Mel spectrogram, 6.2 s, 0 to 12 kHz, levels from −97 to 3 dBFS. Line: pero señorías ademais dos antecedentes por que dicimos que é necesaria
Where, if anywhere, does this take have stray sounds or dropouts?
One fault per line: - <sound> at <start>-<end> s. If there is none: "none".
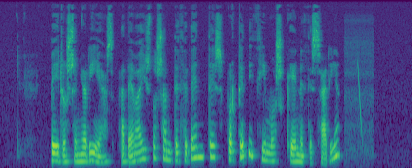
- chirp at 5.4-5.4 s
